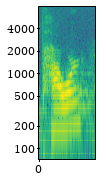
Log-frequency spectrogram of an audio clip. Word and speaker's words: PAWR: So it's the Platform for Advanced Wireless Research, pronounced POWER, and it's a $100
